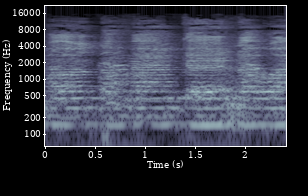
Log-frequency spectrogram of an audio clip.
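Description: A group of voices chanting Buddhist verses together in unison on a steady, near-monotone pitch, in short phrases.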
